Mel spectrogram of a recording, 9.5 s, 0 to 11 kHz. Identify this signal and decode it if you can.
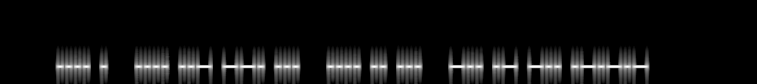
Morse code, heard as a keyed tone, about 22 wpm, 700 Hz. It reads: HE HUGS HIS DAD.
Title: Easy Phrases 22wpm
